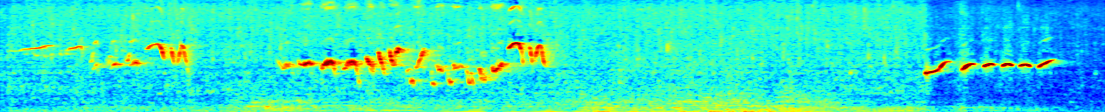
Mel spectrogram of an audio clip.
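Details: Afternoon song of an Aceh-type white-rumped shama. Varied whistled and chattering phrases rise and fall, and a rapid, evenly repeated trill of about six notes closes the passage. There is faint low background rumble.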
